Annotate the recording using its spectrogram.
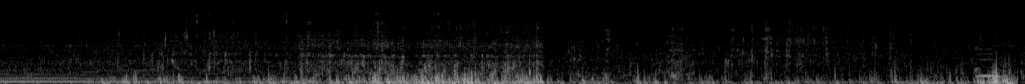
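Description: Wind buffeting the microphone with water lapping at the shore, a rough gusting rumble that turns quieter about halfway through.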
